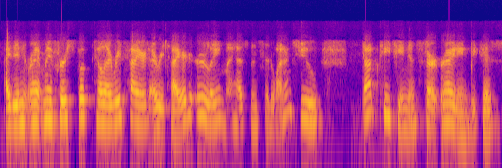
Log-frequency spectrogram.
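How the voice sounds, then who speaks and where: Gravelly middle-aged woman on a phone-like line. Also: on the low side. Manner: thoughtful, pausing to find words. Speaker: guest author. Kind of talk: conversational interview answers.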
